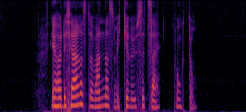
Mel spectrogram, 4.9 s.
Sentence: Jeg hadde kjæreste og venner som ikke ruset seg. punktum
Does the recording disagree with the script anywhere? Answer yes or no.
no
